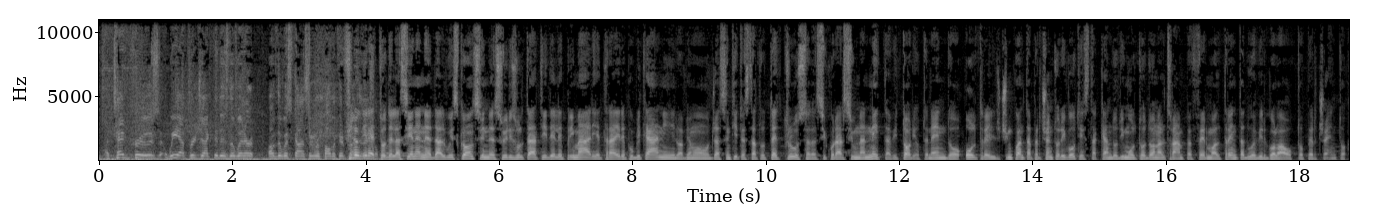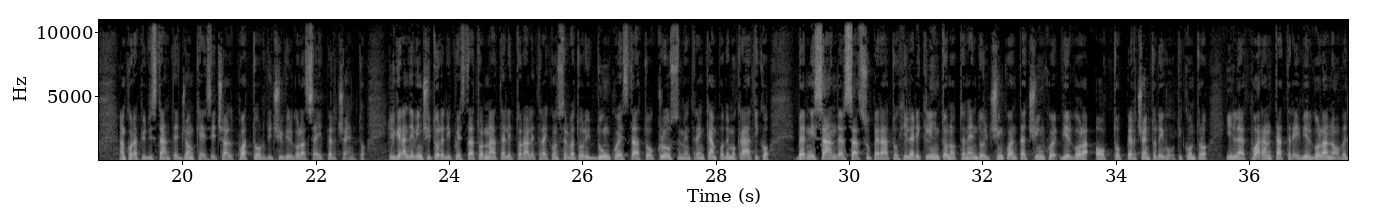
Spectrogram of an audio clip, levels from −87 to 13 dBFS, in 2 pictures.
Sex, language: male, Italian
